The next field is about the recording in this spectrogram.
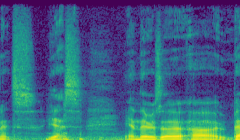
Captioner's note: laughter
